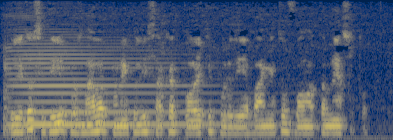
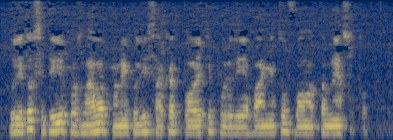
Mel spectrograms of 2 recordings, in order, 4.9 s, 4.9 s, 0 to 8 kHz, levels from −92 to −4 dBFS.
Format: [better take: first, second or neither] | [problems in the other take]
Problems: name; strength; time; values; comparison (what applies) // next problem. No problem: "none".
second | background sound (Bowed string instrument); 6 dB below the speech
